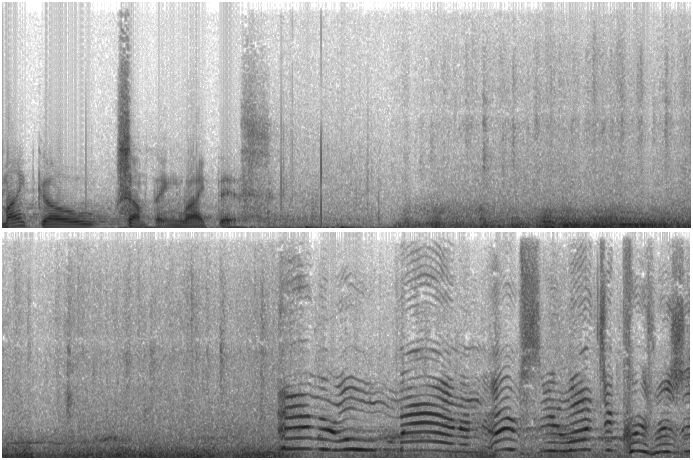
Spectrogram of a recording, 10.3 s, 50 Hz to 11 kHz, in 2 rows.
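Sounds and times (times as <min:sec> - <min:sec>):
speech: 0:00.0 - 0:02.2, 0:03.0 - 0:04.5, 0:09.2 - 0:10.3
heavy rain pouring with a low rumble: 0:02.0 - 0:10.3.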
